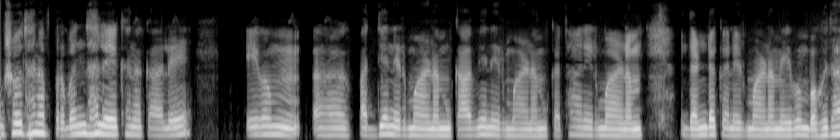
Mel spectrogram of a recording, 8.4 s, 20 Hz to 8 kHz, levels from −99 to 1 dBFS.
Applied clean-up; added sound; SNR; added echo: none; none; none; none.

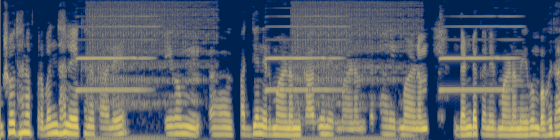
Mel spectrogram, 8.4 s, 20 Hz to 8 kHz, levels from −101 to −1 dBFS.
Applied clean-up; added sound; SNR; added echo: classical method Wiener filter.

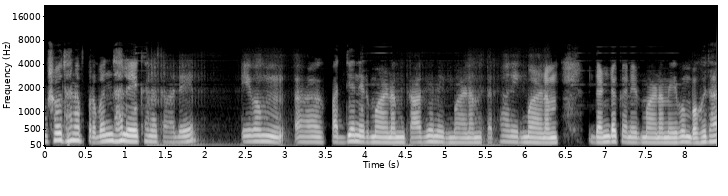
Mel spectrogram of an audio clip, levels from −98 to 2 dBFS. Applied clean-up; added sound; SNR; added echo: neural mask model DeepFilterNet 3.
